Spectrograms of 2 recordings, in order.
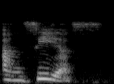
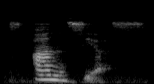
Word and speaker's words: ansias: voz la tiene a no es ansías ansias as suena más la i es más cortita ya dura menos la i ansias cielo No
